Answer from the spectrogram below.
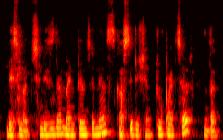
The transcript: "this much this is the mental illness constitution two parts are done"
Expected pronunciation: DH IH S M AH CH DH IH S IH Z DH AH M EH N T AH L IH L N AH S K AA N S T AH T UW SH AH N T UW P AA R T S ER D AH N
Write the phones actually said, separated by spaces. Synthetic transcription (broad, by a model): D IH S M AH CH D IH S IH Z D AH M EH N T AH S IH N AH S K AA N S T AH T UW SH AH N T UW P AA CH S ER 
